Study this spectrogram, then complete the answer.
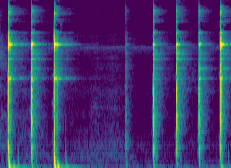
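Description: A knapping tool flaking a red glass arrowhead gives crisp, ringing glassy ticks, three close together, a pause, then four more, each short and near in otherwise silent surroundings.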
